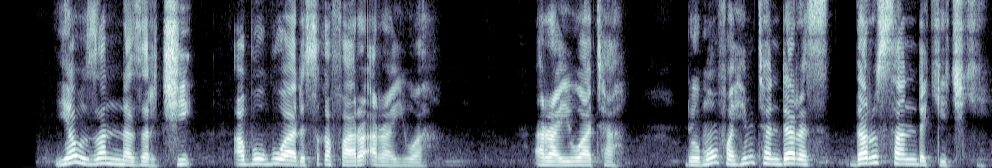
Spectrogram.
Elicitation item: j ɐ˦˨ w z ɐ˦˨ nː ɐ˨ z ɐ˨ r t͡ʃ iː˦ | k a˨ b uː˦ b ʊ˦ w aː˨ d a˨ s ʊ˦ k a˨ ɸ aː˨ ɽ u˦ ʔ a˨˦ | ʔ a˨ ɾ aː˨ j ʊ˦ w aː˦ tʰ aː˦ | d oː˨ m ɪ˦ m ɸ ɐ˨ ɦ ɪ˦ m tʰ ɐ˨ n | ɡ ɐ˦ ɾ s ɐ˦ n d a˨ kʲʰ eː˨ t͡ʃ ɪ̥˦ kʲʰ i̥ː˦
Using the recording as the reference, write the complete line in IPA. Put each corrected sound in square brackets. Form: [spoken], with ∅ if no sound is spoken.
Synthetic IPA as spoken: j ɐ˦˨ w z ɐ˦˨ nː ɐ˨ z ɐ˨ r t͡ʃ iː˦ | [ʔ] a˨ b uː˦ b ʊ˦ w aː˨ d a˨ s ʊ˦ k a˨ ɸ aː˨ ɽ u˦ ʔ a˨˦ | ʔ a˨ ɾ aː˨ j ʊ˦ w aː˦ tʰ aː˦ | d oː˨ m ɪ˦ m ɸ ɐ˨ ɦ ɪ˦ m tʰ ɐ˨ n | [d] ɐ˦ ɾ s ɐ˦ n d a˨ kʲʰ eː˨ t͡ʃ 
